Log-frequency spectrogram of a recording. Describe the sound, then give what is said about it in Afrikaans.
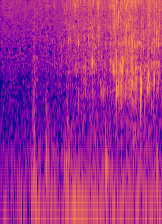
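Paraffin being poured onto fire blocks in a grill before lighting, a quiet start giving way to a louder, irregular trickle and spatter of liquid through the second half. “Ons moet nou 'n bietjie parafin kry. En dan gooi ons hom.”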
